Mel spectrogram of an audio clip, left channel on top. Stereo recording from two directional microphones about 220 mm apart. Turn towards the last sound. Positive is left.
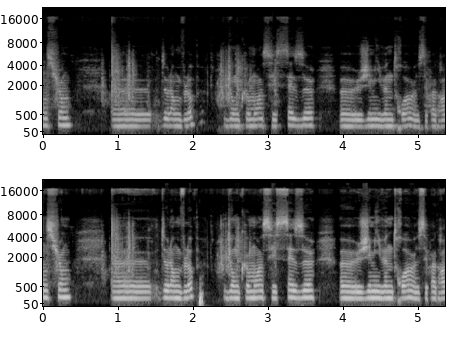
turn(degrees=-40)  # may be behind; listen again after turning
